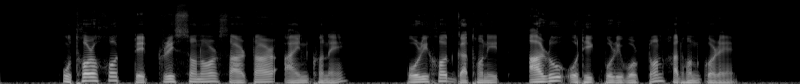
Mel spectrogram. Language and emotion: Assamese, neutral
